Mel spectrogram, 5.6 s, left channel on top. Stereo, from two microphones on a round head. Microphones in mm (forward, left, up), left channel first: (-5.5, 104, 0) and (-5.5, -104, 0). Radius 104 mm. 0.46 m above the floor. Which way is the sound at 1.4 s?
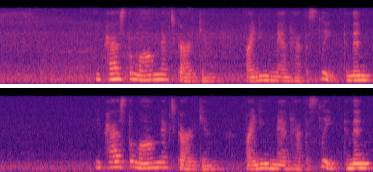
25° left (ahead or behind).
